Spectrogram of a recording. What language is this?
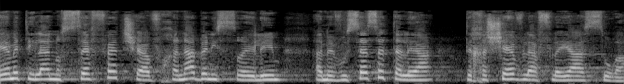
Hebrew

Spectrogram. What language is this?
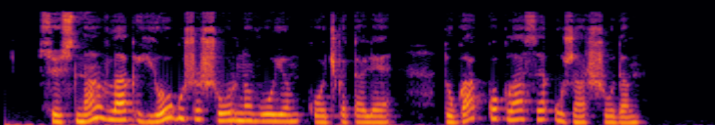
Mari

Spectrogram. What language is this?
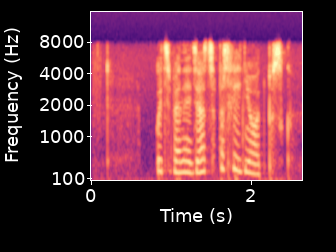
Russian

